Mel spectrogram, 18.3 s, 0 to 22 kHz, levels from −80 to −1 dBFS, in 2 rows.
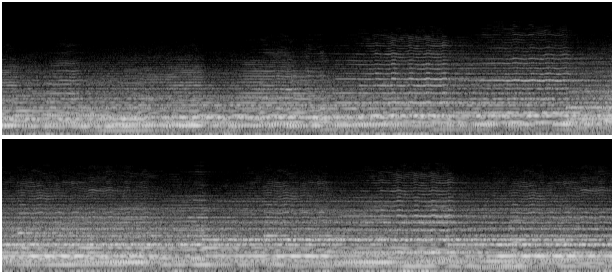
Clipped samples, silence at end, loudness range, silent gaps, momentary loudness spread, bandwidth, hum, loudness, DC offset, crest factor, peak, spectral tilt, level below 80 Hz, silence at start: under 0.1%; 0 s; 3 LU; none; 6 LU; 9.4 kHz; none; -19 LUFS; under 0.1%; 14 dB; -6 dBFS; -7.5 dB/octave; -44 dBFS; 0 s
